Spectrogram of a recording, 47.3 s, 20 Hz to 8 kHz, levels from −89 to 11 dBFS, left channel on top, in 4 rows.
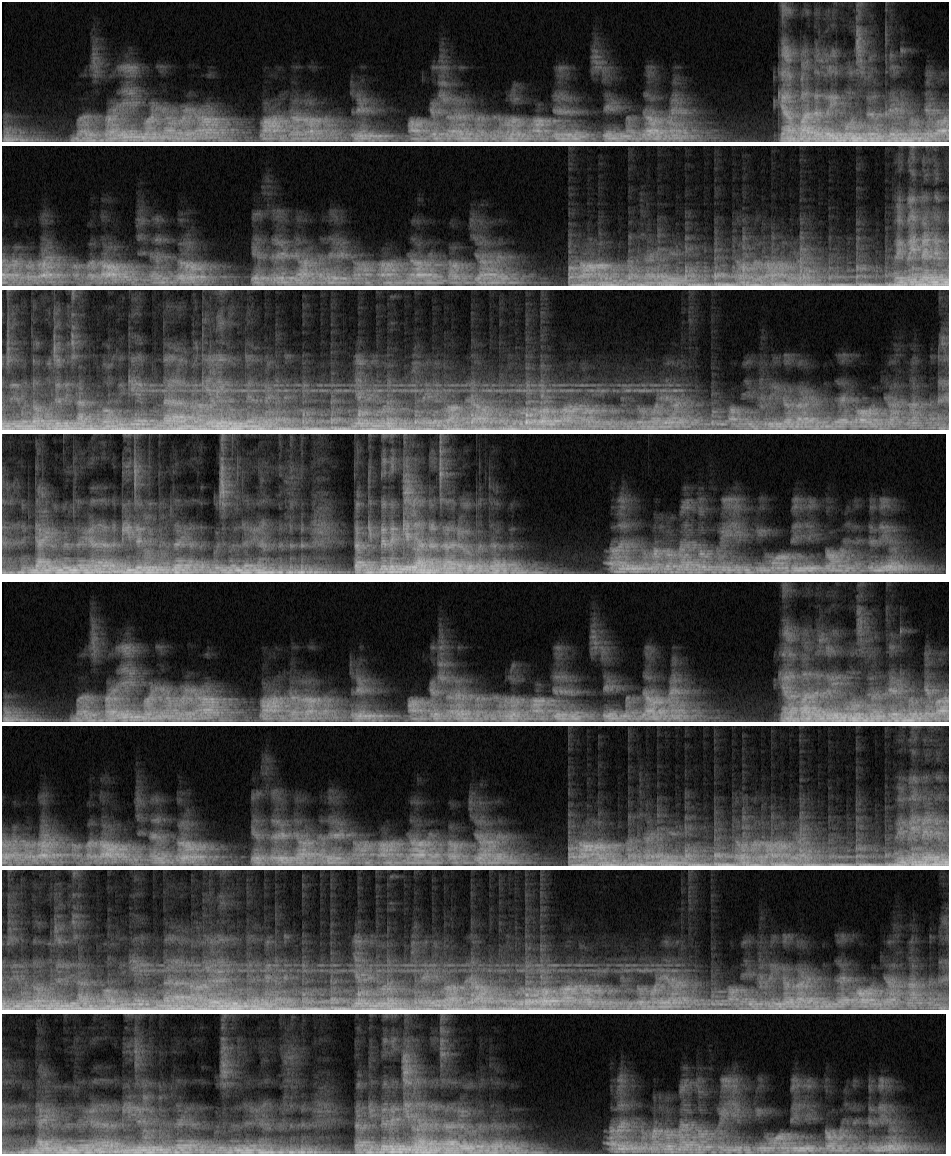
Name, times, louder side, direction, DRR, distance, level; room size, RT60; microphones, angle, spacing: voice 1, 0.8-2.7 3.2-4.6 5.1-8.5 9.8-14.3 14.9-18.2 19.0-20.4 21.0-21.9 26.0-26.6 26.9-27.1 27.4-32.2 32.7-35.4 37.0-37.6 39.0-39.2 40.3-40.8 43.0-46.7, equal, 80° right, -4 dB, 0.9 m, -27 dB
voice 2, 9.7-11.4 23.0-27.1 35.4-39.7 39.9-42.0, left 1 dB, 75° left, 1 dB, 0.6 m, -20 dB
sound 1, 18.9-30.8 31.3-31.4 32.2-32.7, equal, 30° right, 0.7 m, -24 dB
sound 2, 25.3-32.1, right 1 dB, 5° right, 1.3 m, -36 dB
2.7 x 2.2 x 3.1 m, 1.1 s
head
